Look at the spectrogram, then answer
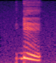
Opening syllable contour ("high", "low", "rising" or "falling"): falling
